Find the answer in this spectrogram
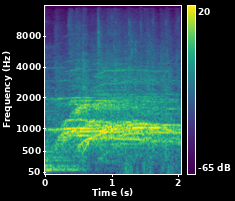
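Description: Audience cheering, with several high whoops and screams rising and falling together, just after the dance music stops.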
